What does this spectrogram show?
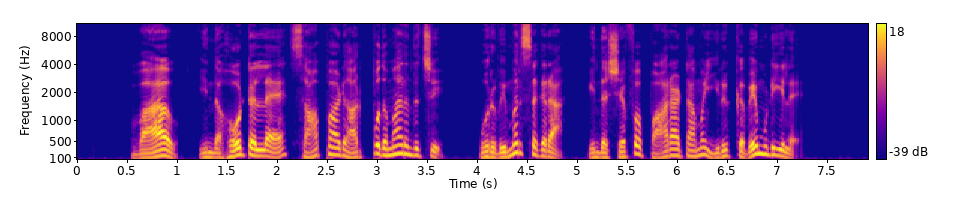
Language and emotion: Tamil, happy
